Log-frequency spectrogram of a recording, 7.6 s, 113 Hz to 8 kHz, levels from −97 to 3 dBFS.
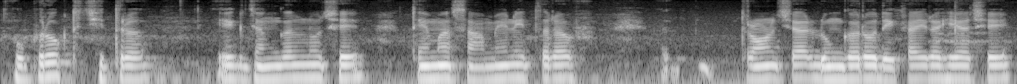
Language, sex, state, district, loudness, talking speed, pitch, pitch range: Gujarati, male, Gujarat, Valsad, -14 LUFS, 110 wpm, 145 Hz, 140-150 Hz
